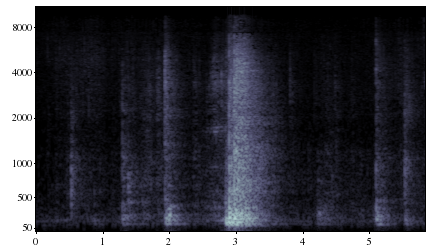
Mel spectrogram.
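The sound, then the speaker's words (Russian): A door is pushed shut with a loud, heavy thud partway through, surrounded by several softer knocks and clunks of handling, with no voices. “Только если вас не затруднит, закройте дверь, пожалуйста.”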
